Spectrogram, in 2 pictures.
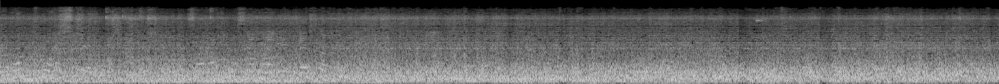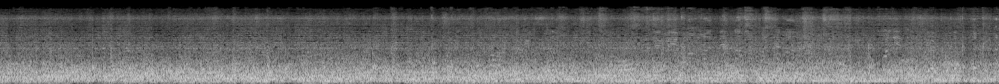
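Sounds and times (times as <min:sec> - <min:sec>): train clatter: 0:00.0 - 0:19.9
train wheels rumbling on track: 0:00.0 - 0:19.9.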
